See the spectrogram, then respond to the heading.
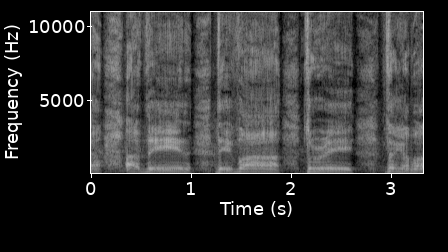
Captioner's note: speaks Russian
